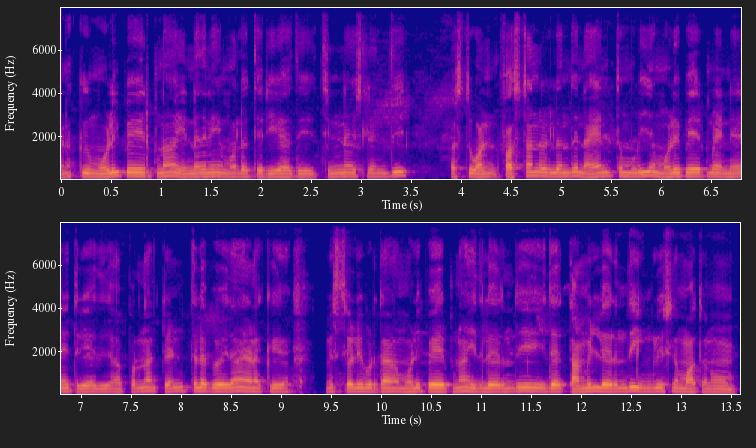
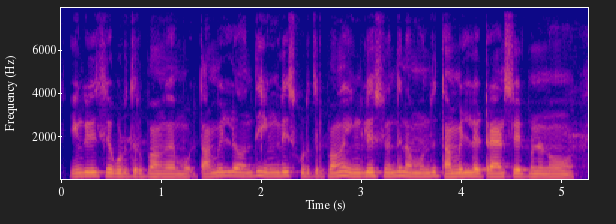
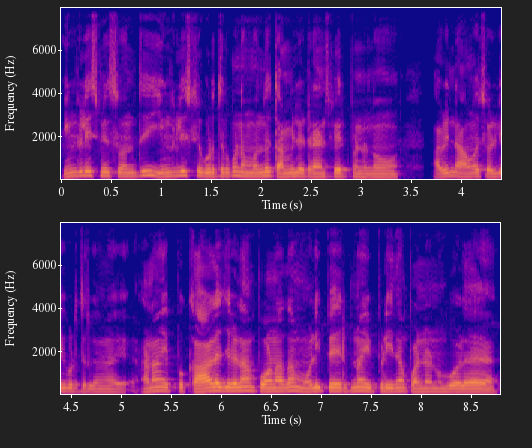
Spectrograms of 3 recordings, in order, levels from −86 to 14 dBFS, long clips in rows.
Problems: none marked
